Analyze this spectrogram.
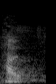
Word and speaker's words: Pope: An Italian has asked, how do you pronounce Nick Pope? It is not Pop. You don't say Pop, you say Nick Pope.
